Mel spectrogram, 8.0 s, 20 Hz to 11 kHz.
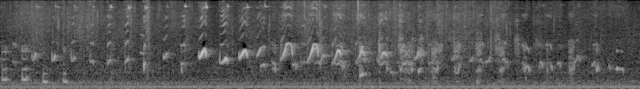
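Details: Litter of English Golden Retriever puppies, week 4: rapid overlapping high-pitched whimpers and squeaky yelps, several per second, swelling in the middle and tapering off, with a constant low electrical hum behind.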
